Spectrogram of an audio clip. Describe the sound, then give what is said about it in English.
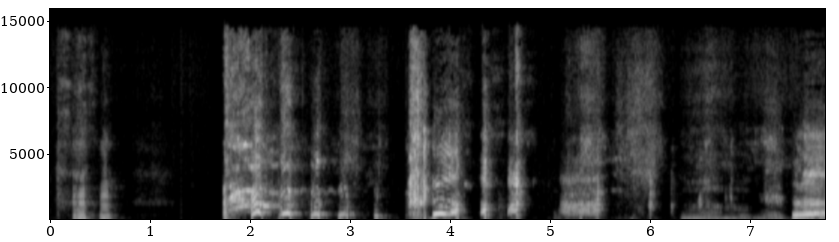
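A dog in the background makes a string of short, whiny barking noises in quick bursts, moderately loud, with some muffled voice sounds mixed in. “Meanwhile, your dog's in the background and saying, I'm jealous.”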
